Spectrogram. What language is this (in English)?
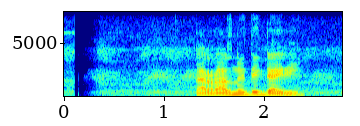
Bangla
